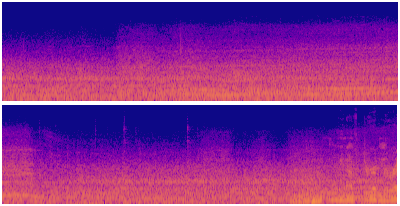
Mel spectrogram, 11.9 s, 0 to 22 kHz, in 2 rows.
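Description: An Audi RS3 LMS TCR race car engine drones at full throttle around Lime Rock Park in iRacing, a steady buzzing roar with shifting pitch and a louder surge near the end, with a voice talking over it.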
